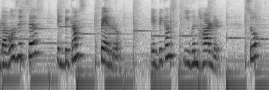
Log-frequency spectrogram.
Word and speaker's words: perro: You are hitting your tongue onto your palate and it's intermittently hitting it and it's creating a vibration.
